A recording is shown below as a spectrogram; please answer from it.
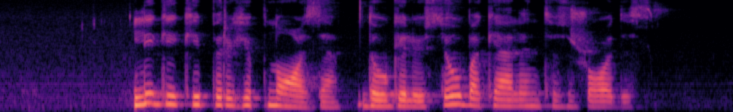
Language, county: Lithuanian, Šiauliai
